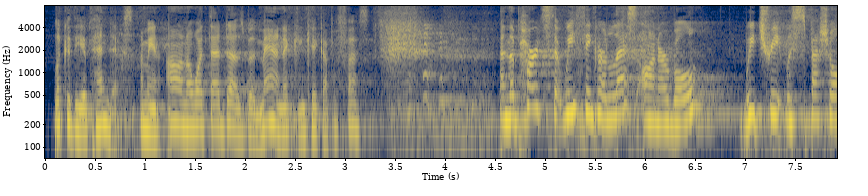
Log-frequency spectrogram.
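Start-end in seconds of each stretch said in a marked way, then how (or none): 3.3-4.5 breathy laugh. Real, not acted. Laughs at appendix joke.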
